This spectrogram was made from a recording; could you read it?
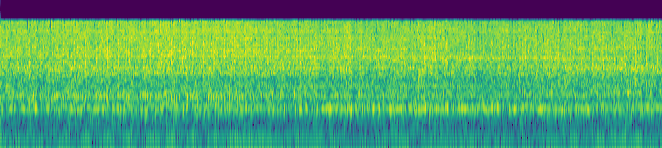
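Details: Evo engine at idle: steady exhaust note with a faint quick ticking over it; owner suspects lifter tick, cause unconfirmed.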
